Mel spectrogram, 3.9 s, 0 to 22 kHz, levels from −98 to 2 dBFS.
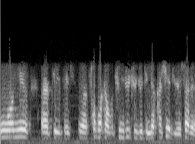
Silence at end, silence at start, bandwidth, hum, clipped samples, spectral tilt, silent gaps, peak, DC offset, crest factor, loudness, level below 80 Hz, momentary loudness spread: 0 s; 0 s; 4.4 kHz; none; under 0.1%; -4 dB/octave; none; -2 dBFS; under 0.1%; 14 dB; -17 LUFS; -56 dBFS; 9 LU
